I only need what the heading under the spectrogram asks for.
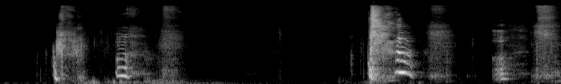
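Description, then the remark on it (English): A person sneezes loudly with sharp breathy bursts, then after a few seconds of quiet a second, stronger round of sneezing follows. No one speaks. “oh, I'm going to sneeze.”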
